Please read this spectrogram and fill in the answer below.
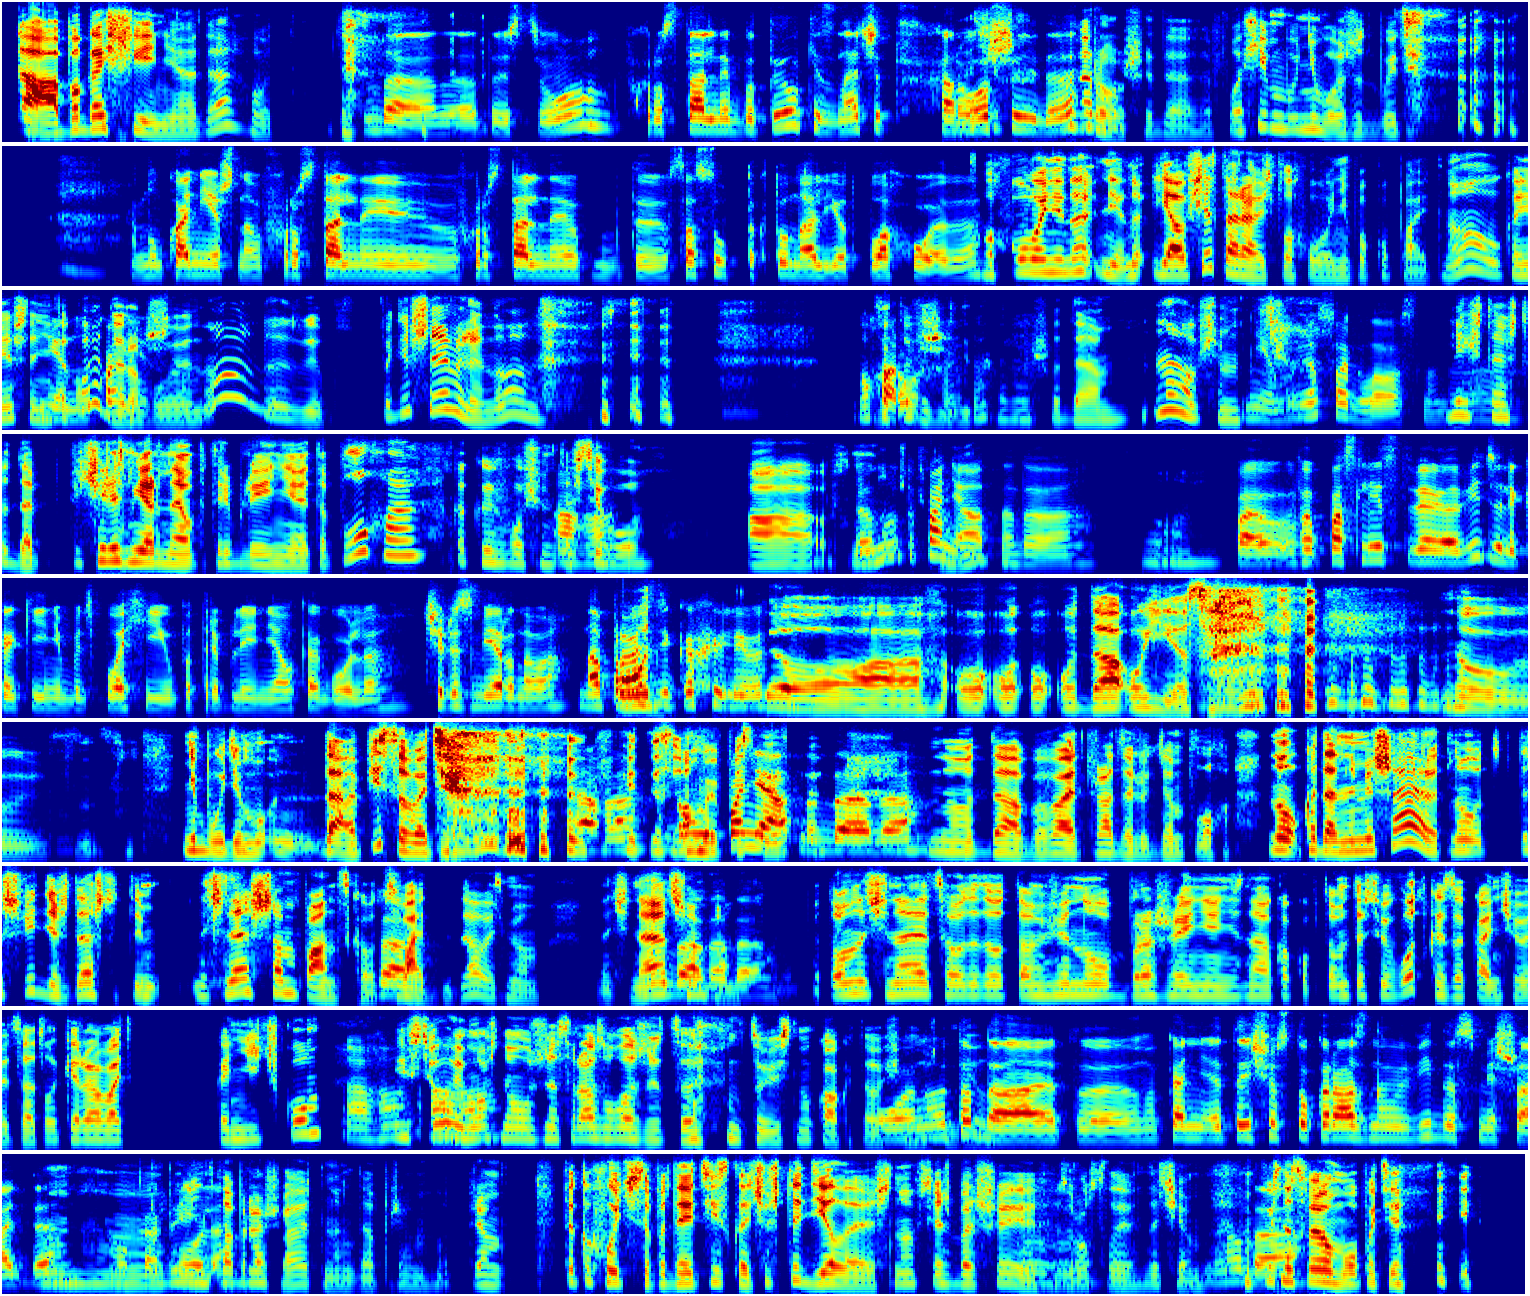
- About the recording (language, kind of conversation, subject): Russian, unstructured, Как вы относитесь к чрезмерному употреблению алкоголя на праздниках?
- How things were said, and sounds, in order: laugh; chuckle; chuckle; unintelligible speech; chuckle; drawn out: "да"; in English: "yes"; chuckle; tapping; laugh; chuckle; "столько" said as "стока"; chuckle; giggle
